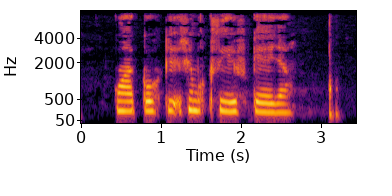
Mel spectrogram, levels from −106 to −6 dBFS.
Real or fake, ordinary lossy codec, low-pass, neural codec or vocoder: real; AAC, 48 kbps; 7.2 kHz; none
